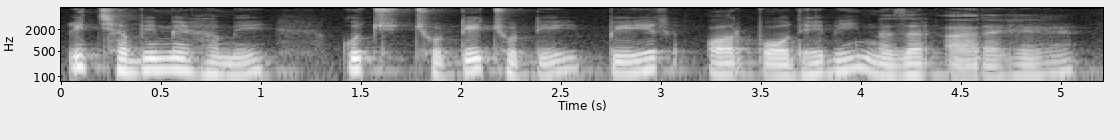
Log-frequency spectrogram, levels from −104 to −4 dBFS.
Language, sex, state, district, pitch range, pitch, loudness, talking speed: Hindi, male, Assam, Kamrup Metropolitan, 115-155 Hz, 130 Hz, -18 LUFS, 170 wpm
